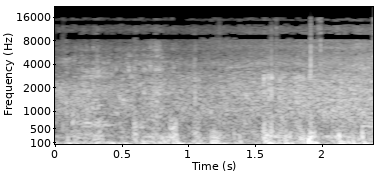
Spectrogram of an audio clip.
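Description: Inflatable raft sliding down an enclosed water-slide tube: a rushing rumble of water and air, with irregular low thumps as the raft bumps along the fibreglass, growing louder and hardest just before the end.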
